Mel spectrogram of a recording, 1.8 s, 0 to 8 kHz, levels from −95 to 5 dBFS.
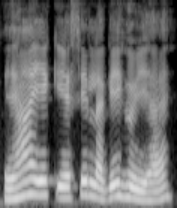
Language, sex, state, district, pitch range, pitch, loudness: Hindi, male, Jharkhand, Ranchi, 150-195 Hz, 165 Hz, -12 LUFS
